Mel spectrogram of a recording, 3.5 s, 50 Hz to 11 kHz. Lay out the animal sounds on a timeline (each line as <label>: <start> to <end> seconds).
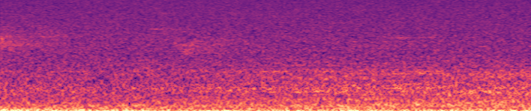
American Robin (Turdus migratorius): 0.0 to 0.6 seconds
Red-eyed Vireo (Vireo olivaceus): 0.0 to 3.5 seconds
